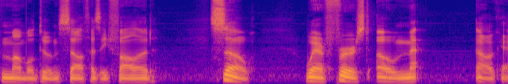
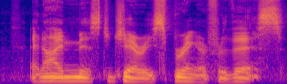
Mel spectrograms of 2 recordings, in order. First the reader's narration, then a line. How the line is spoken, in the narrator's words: Raph grumbled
